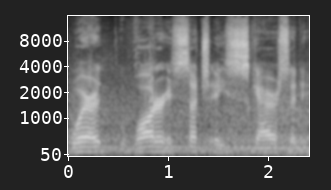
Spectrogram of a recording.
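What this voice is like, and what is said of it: Put-on Irish accent. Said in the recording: “I said that with an Irish accent.”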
